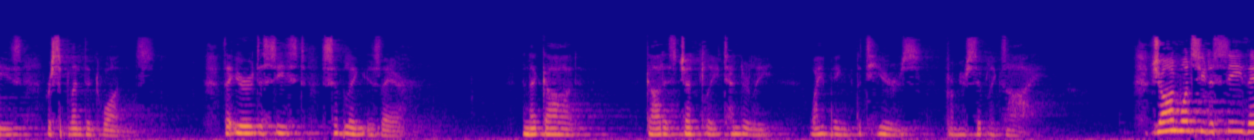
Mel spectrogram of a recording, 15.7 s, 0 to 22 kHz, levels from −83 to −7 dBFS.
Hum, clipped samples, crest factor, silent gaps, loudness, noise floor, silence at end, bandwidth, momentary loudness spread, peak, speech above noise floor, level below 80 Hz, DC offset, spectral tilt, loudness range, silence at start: none; under 0.1%; 22 dB; none; -36 LUFS; -61 dBFS; 0 s; 8 kHz; 20 LU; -14 dBFS; 25 dB; -62 dBFS; under 0.1%; -5.5 dB/octave; 7 LU; 0 s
